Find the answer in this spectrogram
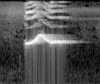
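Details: Pet grey parrot indoors in a morning mood: one clean whistle that rises, bends over and settles to a steady held tone for about a second, with bright overtones above it and a quiet background.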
